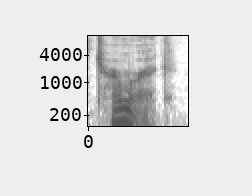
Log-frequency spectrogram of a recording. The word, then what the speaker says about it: turmeric: I think it's turmeric. That's it. That's the show today. We figured it out. That's all. No, is it with the R? Producer Megan Max says it's with the R.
